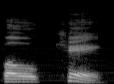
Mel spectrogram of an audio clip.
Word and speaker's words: bouquet: bouquet now of course this is a originally a French word so we don't pronounce the T we just say bouquet like k-a-y okay what is a bouquet yes a bunch of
